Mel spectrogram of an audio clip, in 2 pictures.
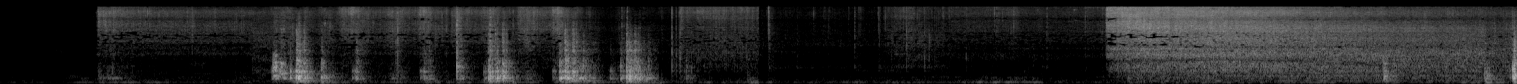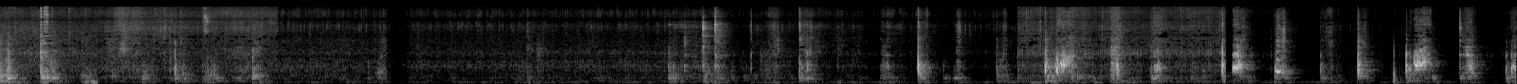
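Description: Food frying and sizzling in ghee in a metal pan, with repeated scrapes of a metal ladle stirring against the pan. About a third of the way in, a loud burst of sizzling starts suddenly as something is added to the hot pan, then fades over several seconds. The stirring scrapes come quicker near the end as the moong dal, jaggery and coconut filling cooks down.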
